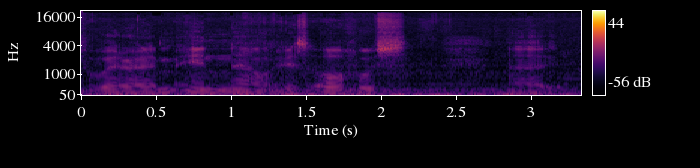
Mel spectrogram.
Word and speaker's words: Aarhus: I'm in now is ohus uh it's written arus but it's pronounced ohus and that's the second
